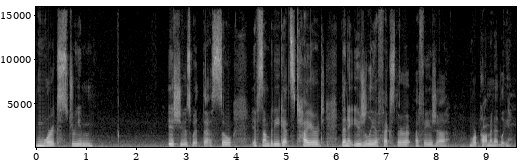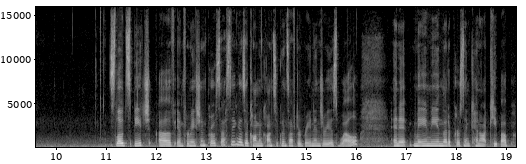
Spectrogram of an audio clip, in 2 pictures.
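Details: Adult woman speaking; normal speech.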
